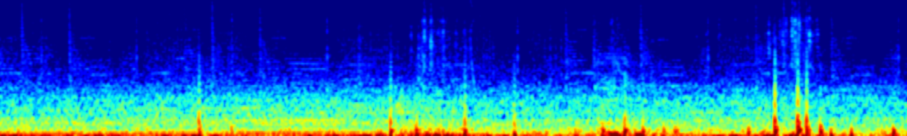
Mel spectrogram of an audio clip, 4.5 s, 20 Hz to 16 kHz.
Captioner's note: Audi A3's 1 litre 3 cylinder TFSI engine revving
